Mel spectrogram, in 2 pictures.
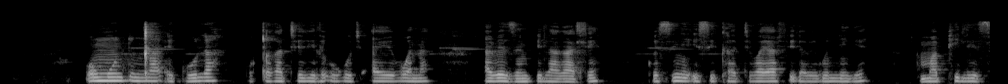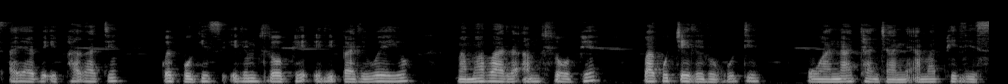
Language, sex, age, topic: North Ndebele, female, 25-35, health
